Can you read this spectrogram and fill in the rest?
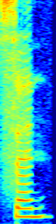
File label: chinese count 3; samsung YP-U5; Audio User Interface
